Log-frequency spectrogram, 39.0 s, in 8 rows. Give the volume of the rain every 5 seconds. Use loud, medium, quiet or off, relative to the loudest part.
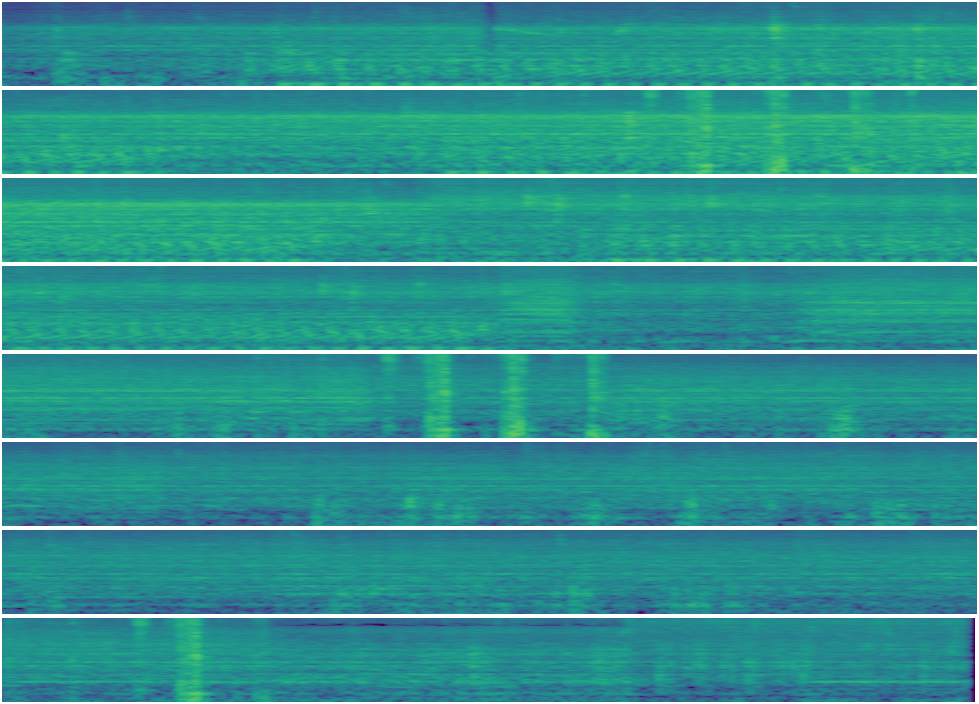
medium, loud, loud, medium, medium, medium, medium, medium.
